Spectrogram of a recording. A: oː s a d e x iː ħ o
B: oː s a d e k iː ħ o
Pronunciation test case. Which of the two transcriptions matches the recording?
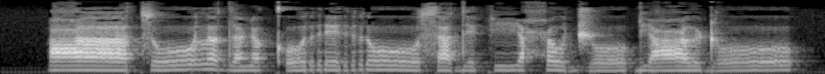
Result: B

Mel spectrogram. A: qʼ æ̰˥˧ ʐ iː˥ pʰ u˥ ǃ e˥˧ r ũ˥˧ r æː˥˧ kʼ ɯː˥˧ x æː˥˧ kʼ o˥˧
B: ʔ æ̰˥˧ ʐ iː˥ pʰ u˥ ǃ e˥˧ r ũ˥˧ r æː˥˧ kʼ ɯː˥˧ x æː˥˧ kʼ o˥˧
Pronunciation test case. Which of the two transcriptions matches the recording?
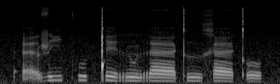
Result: B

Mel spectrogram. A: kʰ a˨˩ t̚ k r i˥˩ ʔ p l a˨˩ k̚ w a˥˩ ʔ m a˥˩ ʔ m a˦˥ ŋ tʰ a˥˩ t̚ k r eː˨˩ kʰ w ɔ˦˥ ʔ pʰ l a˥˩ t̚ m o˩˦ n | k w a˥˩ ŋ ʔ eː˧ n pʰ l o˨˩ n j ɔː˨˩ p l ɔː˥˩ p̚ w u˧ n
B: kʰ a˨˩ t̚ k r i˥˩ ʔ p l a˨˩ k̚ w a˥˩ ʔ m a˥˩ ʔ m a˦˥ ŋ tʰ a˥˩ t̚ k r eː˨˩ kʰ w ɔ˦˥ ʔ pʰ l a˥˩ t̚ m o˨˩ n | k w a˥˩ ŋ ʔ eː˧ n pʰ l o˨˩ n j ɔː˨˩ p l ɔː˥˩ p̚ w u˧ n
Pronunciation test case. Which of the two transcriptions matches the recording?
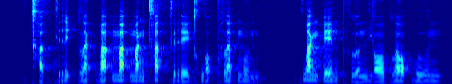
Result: B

